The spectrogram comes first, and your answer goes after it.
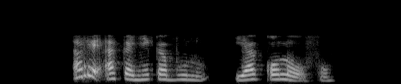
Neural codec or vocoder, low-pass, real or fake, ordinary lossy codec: codec, 44.1 kHz, 7.8 kbps, Pupu-Codec; 7.2 kHz; fake; AAC, 16 kbps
